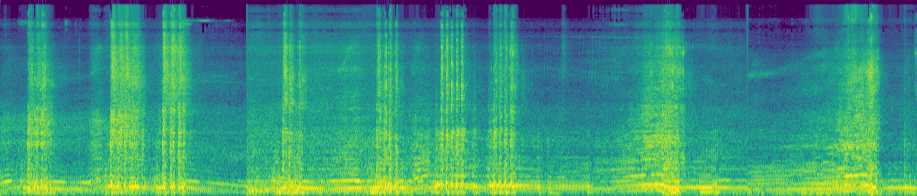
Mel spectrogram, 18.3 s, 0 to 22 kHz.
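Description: A BMW M5 F90 Competition with a full titanium exhaust and downpipes revs loudly again and again in sharp bursts, deep rumbling between each throttle blip, close by and without any talk.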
